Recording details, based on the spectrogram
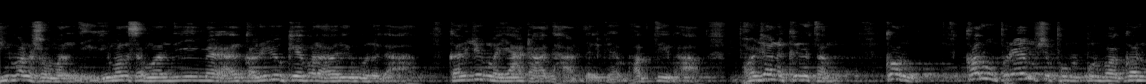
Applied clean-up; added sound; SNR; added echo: neural separator model SepFormer DNS4.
